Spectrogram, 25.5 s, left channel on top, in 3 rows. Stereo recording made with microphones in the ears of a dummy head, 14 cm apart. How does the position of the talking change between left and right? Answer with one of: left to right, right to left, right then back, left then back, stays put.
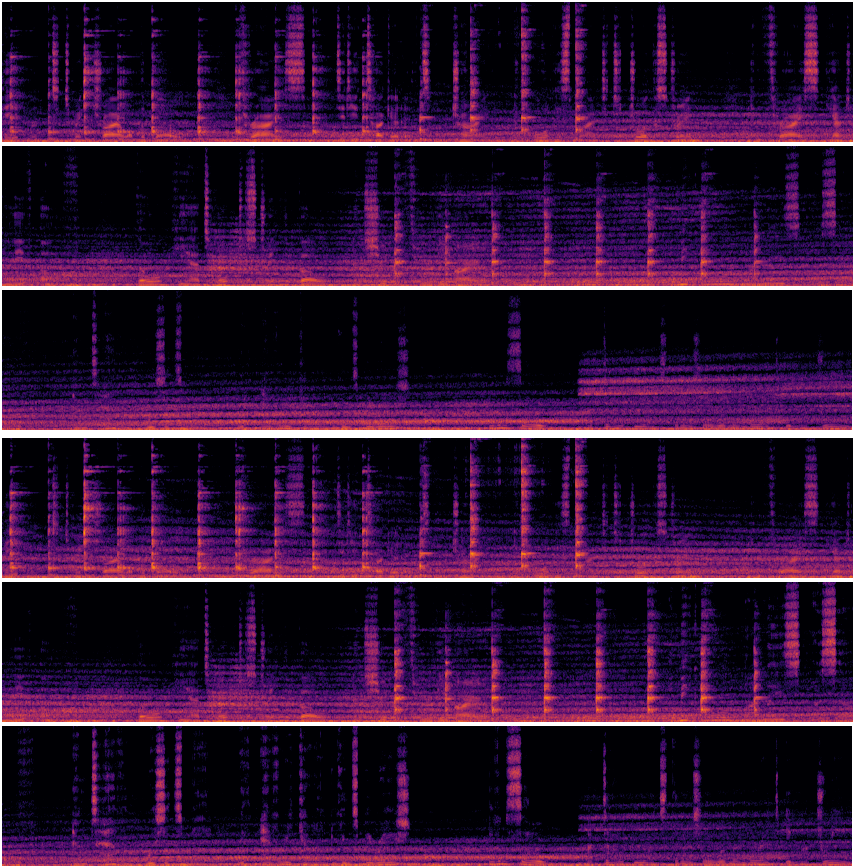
left to right.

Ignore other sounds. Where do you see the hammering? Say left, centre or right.
right.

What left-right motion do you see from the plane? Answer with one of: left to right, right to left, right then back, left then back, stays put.
right to left.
